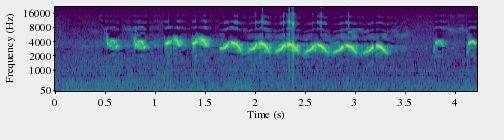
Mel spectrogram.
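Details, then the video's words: Singing Woodlark (Lullula arborea): a few hesitant introductory notes building into a smooth series of arched, fluty whistles repeated about three times per second, ending with two short isolated notes; otherwise quiet. "The song of the Woodlark -Lullula arborea -Δεντροσταρήθρα"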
